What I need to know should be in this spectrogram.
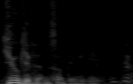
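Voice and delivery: low, soft, amused Jesus; gentle low Jesus take. Shown as a demonstration. Preacher guessing how Jesus said it, low and amused. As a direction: say it low and kind, half laughing. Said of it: "I don't know if he was like".

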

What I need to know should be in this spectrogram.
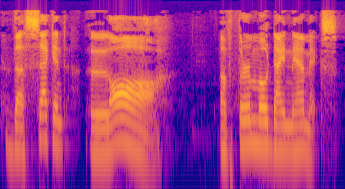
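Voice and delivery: drawn-out words, long hold on "law"; slow and deliberate. Shown as a demonstration. Preacher repeats the term slowly for his congregation, slow and deliberate. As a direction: spell it out very slowly, pausing after "law". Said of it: "let me say that again slowly".

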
